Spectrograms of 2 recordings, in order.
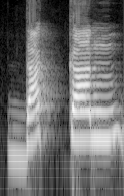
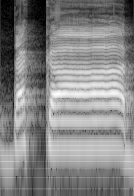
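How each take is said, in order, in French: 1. Le mot finit par un son n. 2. Le mot finit par une voyelle a longue. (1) "on respecte bien, on lit bien" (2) "si tu appliques la règle ici... ça serait faux"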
